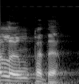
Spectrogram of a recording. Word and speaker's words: lâmpada: por exemplo, da palavra lâmpada. Tá? Lâmpada, a sílaba tônica é o lã.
